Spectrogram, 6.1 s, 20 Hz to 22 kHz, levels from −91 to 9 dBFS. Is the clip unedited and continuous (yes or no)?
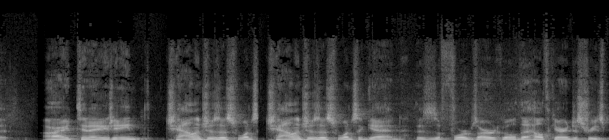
no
